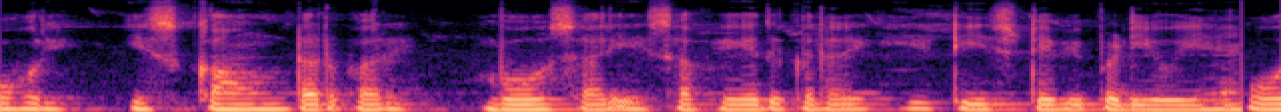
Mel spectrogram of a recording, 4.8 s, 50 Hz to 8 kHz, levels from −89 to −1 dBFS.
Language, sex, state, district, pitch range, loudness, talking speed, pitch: Hindi, male, Uttar Pradesh, Shamli, 135-145 Hz, -17 LUFS, 160 wpm, 140 Hz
